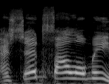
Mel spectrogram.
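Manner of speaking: fed-up guide yelling from the woods; imitating an exasperated yell. Guide yelling, flailing arms.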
